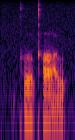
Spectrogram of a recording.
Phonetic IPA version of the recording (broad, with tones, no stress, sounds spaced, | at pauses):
kʰ ɤ˨˦ kʰ ɑ̰˨˩ ʊ̯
